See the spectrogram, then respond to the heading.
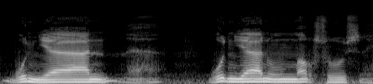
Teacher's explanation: Ada bunyan, ada ba nun. Kalau nanti bunyan dibaca buyan, nanti hilang asal usul dari huruf kalimat itu, menjadi hilang, nunnya hilang. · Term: izhar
